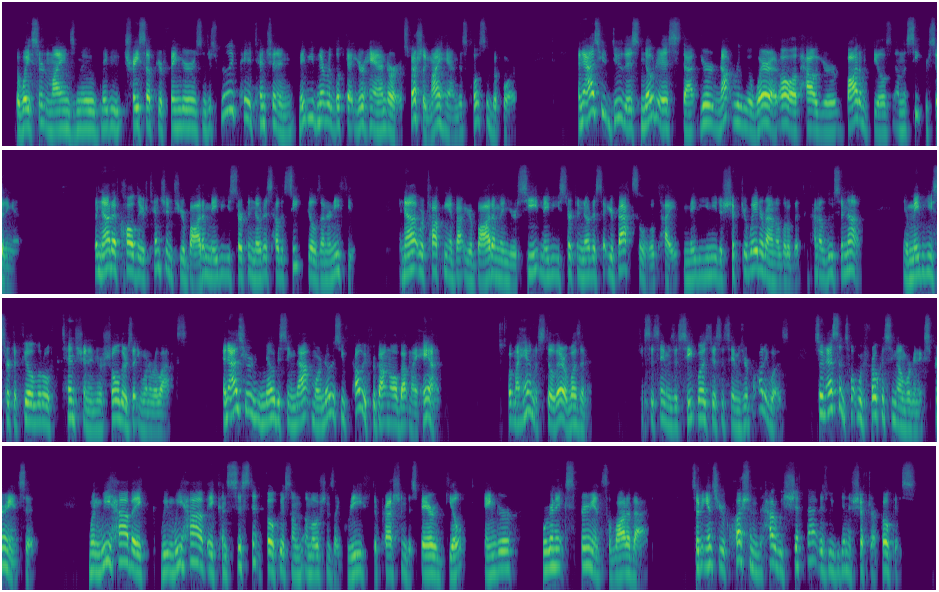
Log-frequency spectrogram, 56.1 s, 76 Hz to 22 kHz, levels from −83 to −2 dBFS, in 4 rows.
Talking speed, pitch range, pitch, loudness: 235 wpm, 150-210 Hz, 175 Hz, -24 LUFS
